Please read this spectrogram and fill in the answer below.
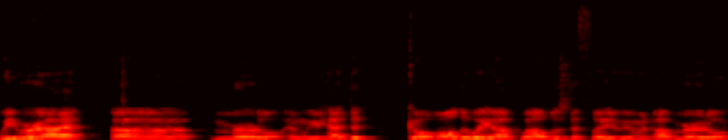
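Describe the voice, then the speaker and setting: The speaker uses a New Jersey accent, moving at a moderate pace with fairly even intonation. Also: man, medium pitch for a man. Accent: New Jersey American. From northern New Jersey, Bergen County. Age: 18. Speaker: podcast co-host. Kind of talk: casual chat.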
